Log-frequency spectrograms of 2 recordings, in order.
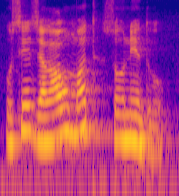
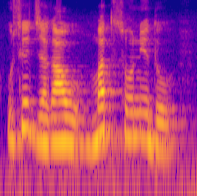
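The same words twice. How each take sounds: First: The pause comes after the word मत. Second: The pause comes after the word जगाओ.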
